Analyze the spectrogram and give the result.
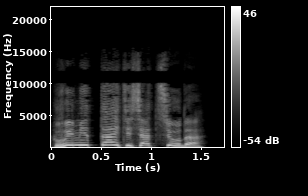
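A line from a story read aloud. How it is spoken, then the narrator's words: Yelled. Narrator (Russian): заорала Киврин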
